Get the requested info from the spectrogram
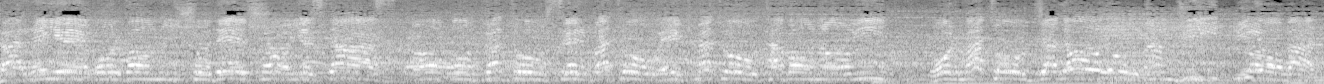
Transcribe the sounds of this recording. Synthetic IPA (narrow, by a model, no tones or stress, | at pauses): bæɾːejeɢoɾbɒːniːʃod̪e̞ʃɒːjest̪æst̪ | ɒːɣod̪ɾæt̪ʰo | seɾvæt̪ʰohekʰmæt̪ʰot̪ʰævɒːnɒːiː | hoɾmæt̪ʰod͡ʒælɒːlomæmd͡ʒiːd̪bijɒːbæd̪̥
